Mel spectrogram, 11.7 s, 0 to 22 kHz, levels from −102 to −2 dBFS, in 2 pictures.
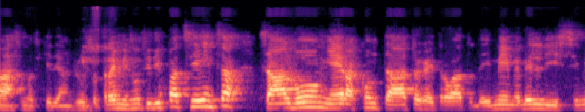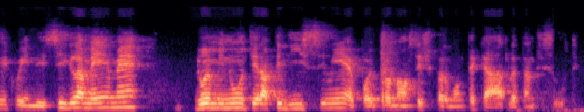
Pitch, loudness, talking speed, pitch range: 155 Hz, -18 LUFS, 170 wpm, 130-175 Hz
